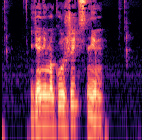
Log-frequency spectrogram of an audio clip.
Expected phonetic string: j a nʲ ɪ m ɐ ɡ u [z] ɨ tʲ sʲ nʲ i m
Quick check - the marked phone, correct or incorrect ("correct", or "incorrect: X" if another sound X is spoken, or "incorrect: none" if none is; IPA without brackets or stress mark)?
incorrect: ʐ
